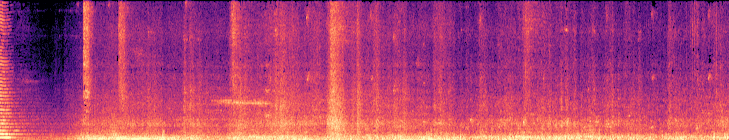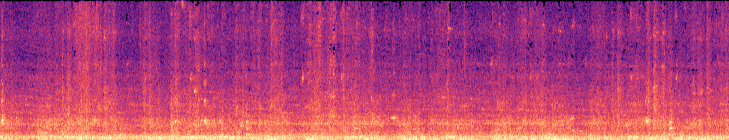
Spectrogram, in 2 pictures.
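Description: A train passing close by: a brief horn blast at the very start, then a steady rumble and clatter of wheels on the rails that goes on without a break.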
